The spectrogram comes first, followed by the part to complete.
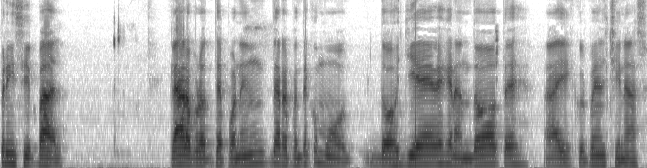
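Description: With a Venezuelan accent, a man with a fairly high pitch talks at a fairly slow pace in a bright, sharp tone. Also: ordinary pitch variation. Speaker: podcast host. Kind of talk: casual chat. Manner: animated.

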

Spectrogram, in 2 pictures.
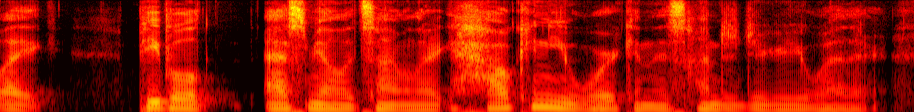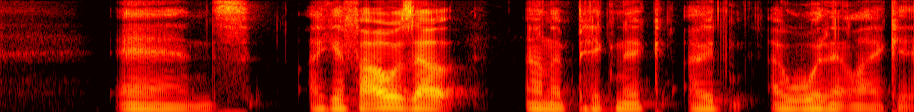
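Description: Long, frequent pauses break up a man's speech at a moderate pace, his tone dark and mellow. The recording is very clean with a silent background. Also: medium pitch for a man, fairly even intonation. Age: 40s. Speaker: lawn care business owner, former pastor. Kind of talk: interview.

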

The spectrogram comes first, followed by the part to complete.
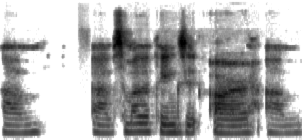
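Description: A woman talks at a fairly slow pace in a somewhat breathy, fairly low voice. Her intonation stays monotone and flat. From Rwanda. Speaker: recent philosophy graduate. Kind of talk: interview. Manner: halting, many repetitions.

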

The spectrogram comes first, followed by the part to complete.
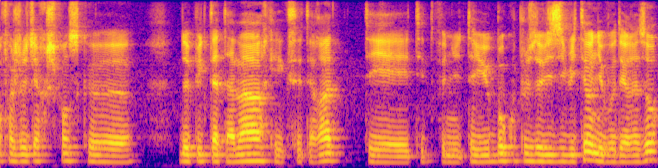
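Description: His voice is medium in pitch and his intonation monotone and flat. The man moves along at a fairly quick pace. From Cannes / Nice area, southern France. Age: 20s. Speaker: street workout athlete. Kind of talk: casual interview.

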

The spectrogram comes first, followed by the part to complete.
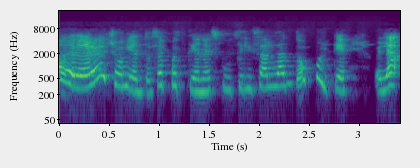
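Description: There's ordinary pitch variation in this woman's high voice. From Puerto Rico, Guayama. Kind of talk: interview.

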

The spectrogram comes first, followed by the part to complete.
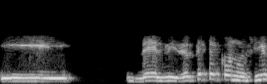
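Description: The speaker is a man with a high-pitched voice. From Baja California Sur, Mexico. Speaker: caller. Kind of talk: casual chat.

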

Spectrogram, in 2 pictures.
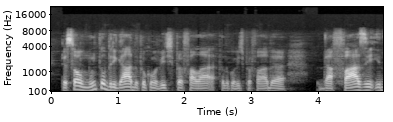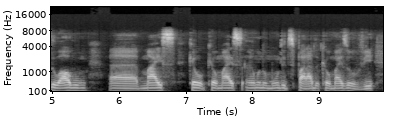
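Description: Man's fairly low voice with a dark, mellow tone, fairly even intonation and a moderate pace. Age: 40s. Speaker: fund manager. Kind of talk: casual commentary on music. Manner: hesitant, many fillers.

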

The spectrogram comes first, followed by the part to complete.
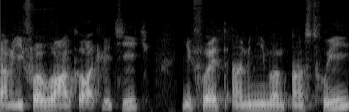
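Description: A man speaks at a moderate pace and medium pitch, with ordinary pitch variation. It is a plain, everyday voice. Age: 20s. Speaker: social media personal development creator. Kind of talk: casual interview.

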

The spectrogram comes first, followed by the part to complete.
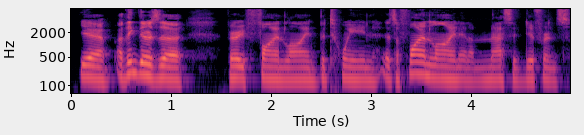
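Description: A man with an Australian accent, fairly high in pitch, at a moderate pace with fairly even intonation, on a very clean recording with a silent background. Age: 20s. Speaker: fitness podcast co-host. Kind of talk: casual chat.

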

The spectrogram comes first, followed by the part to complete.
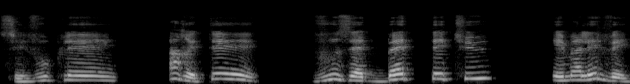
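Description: Against a quiet background, someone reads aloud plainly, the intonation lively.

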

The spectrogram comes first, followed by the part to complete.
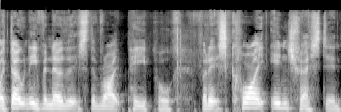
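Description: A man with an English accent, fairly high in pitch, at a fairly quick pace, in a dark, mellow tone with a dry, close sound with no echo. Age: 40s. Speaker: podcast host. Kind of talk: casual monologue. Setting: at home. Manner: animated.

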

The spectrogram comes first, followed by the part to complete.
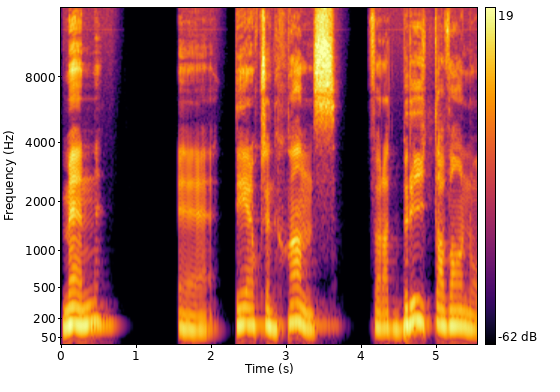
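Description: Here a man speaks at a medium pitch with a dark, mellow tone and fairly even intonation. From Sweden. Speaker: doctoral student in Islamic philosophy. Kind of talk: religious teaching conversation.

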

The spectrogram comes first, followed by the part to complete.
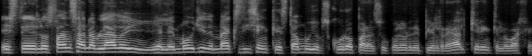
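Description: Barely pausing, a man rattles along at a very fast pace in a fairly high pitch with ordinary pitch variation. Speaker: podcast host. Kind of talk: casual chat.

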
